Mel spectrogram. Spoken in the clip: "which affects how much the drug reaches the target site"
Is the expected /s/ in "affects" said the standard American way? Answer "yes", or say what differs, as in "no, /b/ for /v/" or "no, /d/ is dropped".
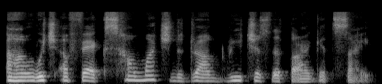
yes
